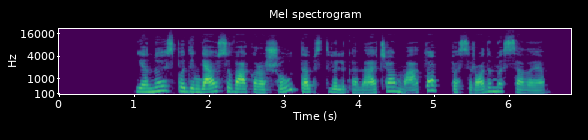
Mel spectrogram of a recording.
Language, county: Lithuanian, Kaunas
